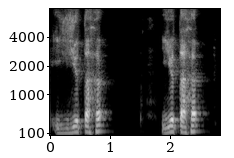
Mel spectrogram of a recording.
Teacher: that end is not ha, it is h, sort of shaved off at the head. So it actually is one matra. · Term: visarga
